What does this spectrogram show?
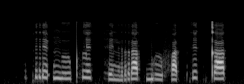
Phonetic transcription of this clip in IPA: p r e˥˩ ʔ ŋ ɯː˦˥ pʰ l e˥˩ k̚ h e˨˩ n r a˥˩ t̚ b ɯː˨˩ f a˨˩ t̚ k e˥˩ k̚ t a˥˩ t̚

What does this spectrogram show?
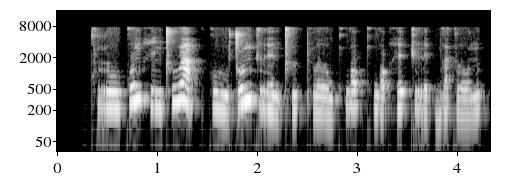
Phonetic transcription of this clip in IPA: kʰ r uː˧ k o˥˩ m h i˧ n tʰ u˥˩ a̯ | k uː˨˩ t o˥˩ n k r e˨˩ n tʰ ɯ˨˩ k̚ pʰ l ɤː˩˦ w kʰ w ɔ˦˥ ʔ kʰ w ɔ˨˩ ʔ h e˥˩ ʔ k r e˨˩ k̚ b ɯ˧ a̯ k l o˦˥ n

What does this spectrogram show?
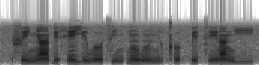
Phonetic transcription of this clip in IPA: f e˨ ɲ ã˨ ɗ ɪ˨ h e˦ j ɪ˨ w oː˨ t͡s i˨ n ɓ ũ˦ β ũ˨ ɲ ʊ˨ kʼ o˨ k͡p ɪ˦ t͡s e˨˦ ɾ ã˦ ŋ i˦

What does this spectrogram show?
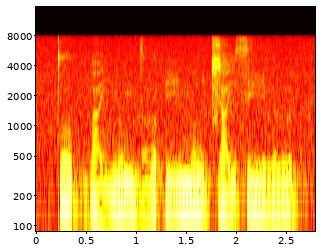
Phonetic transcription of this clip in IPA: t̪ oː˧ p̚ b a˩ j n u˧ m d ɤː˩˧ ʔ iː˧ m o˧˥ w t͡ɕ a˧˩ j s iː˧ l ɯː˧˥ t̚

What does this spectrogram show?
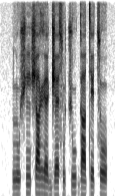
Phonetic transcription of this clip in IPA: l u˨ ʃ ĩ˦ ʃ a˦ ɣ ɛ˨ d͡ʒ ɛ˨ s u˨ t͡ʃ u˦ ɡ a˨˦ t e˦ t͡s o˦˨

